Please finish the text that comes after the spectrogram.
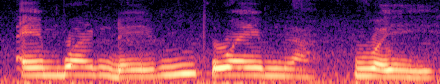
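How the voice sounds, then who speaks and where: A woman's voice: a little high, steady tone, a little slow, mellow, slight background noise. A woman with a Southern Vietnamese accent, a guest on a couples talk show, earnestly telling her family's story at length. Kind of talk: casual chat.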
